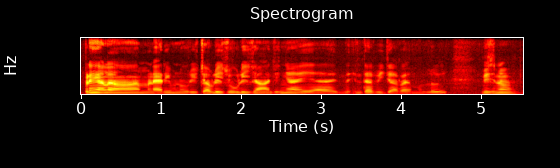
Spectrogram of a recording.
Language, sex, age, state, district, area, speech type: Dogri, male, 18-30, Jammu and Kashmir, Reasi, rural, spontaneous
